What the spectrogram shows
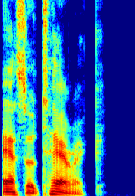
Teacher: The next word, which is another one of my favorite adjectives, is esoteric. This word has 4 syllables, with the stress on that third syllable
